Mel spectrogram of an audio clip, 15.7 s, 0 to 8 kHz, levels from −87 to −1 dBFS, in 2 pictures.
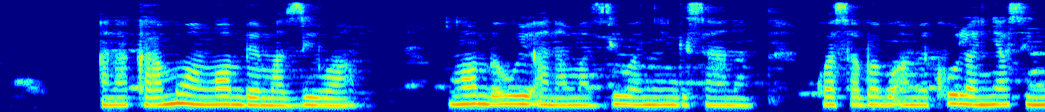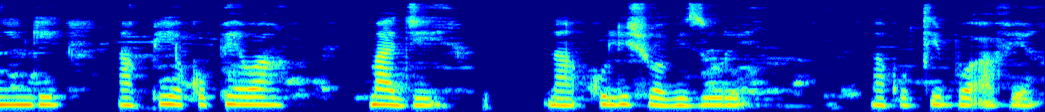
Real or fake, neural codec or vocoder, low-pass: real; none; 7.2 kHz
